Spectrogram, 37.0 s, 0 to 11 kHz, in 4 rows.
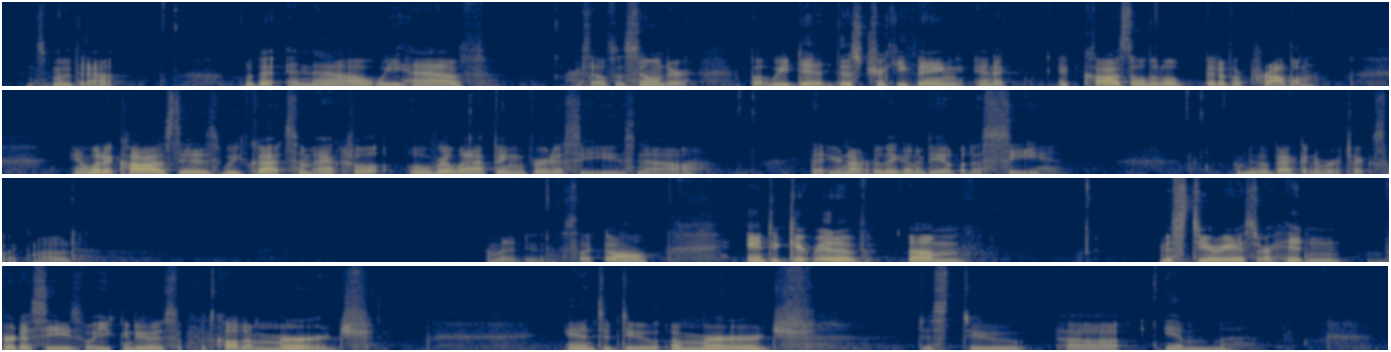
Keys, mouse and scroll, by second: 1.1 click, 1.7-2.4 scroll down 2, 2.8 scroll down 1, 3.7-7.0 middle drag, 6.9-8.8 scroll down 2, 10.5-11.0 scroll up 3, 11.6-12.4 scroll down 1, 12.4-13.7 middle drag, 14.2 click, 17.2 click, 18.4-18.8 scroll up 1, 19.0-20.5 middle drag, 20.4-21.7 scroll down 3, 20.9-21.7 scroll up 1, 22.2 a, 35.5 m.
